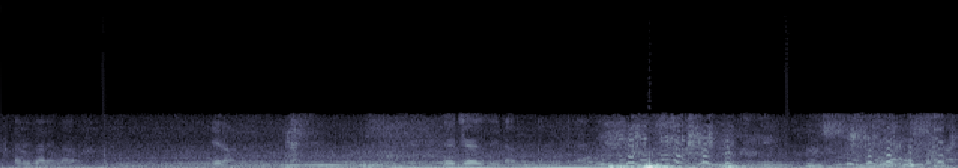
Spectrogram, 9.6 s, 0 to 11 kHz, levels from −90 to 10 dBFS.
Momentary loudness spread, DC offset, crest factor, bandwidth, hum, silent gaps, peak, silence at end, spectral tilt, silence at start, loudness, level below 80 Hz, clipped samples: 20 LU; under 0.1%; 24 dB; 3.6 kHz; none; none; 0 dBFS; 0 s; -12 dB/octave; 0 s; -24 LUFS; -30 dBFS; under 0.1%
